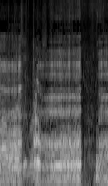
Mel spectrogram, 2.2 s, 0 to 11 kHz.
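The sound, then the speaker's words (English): Grunting and vocal noises from a 700-pound red wattle pig stuck in a mud pit: a few voiced, harmonic calls, with a short gap of near quiet before the last one. “a red wattle pig, is stuck in a mud pit. All 700 pounds of him.”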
